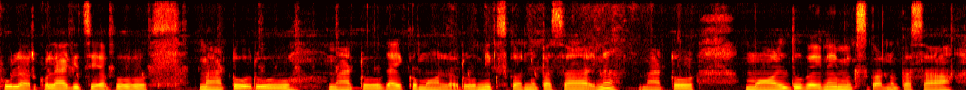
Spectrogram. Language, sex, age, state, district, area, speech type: Nepali, female, 45-60, West Bengal, Jalpaiguri, urban, spontaneous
